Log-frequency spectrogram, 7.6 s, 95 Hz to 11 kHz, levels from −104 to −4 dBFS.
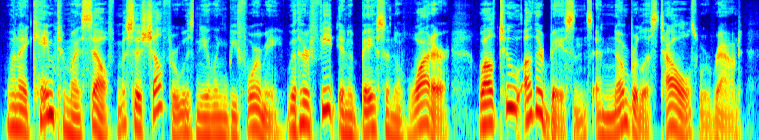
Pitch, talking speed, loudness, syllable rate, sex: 130 Hz, 220 wpm, -19 LUFS, 6.0 syllables/s, female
